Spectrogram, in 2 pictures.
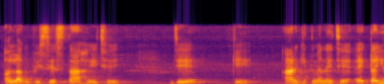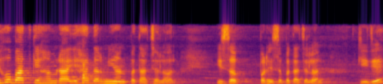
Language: Maithili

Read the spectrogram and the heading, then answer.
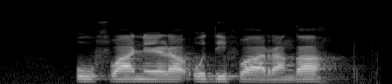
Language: Venda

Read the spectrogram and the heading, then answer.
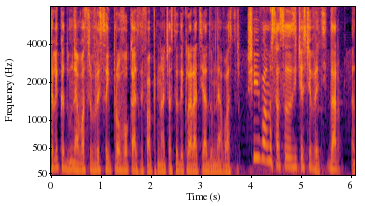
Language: Romanian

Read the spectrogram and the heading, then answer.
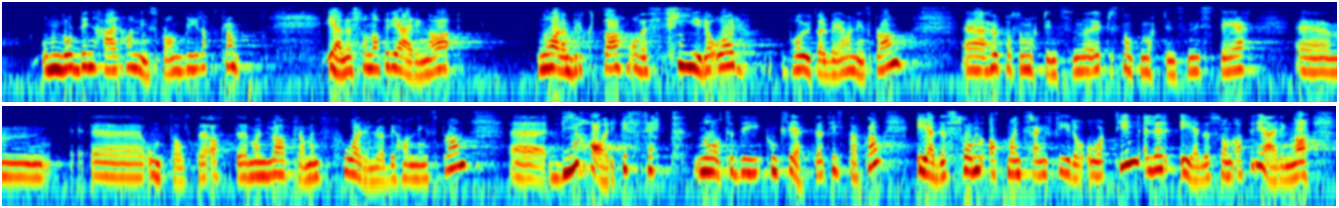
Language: Norwegian Bokmål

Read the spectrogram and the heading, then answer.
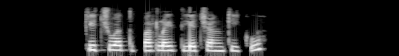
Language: Yanahuanca Pasco Quechua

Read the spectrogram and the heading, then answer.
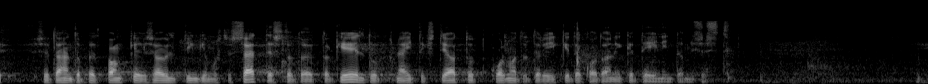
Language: Estonian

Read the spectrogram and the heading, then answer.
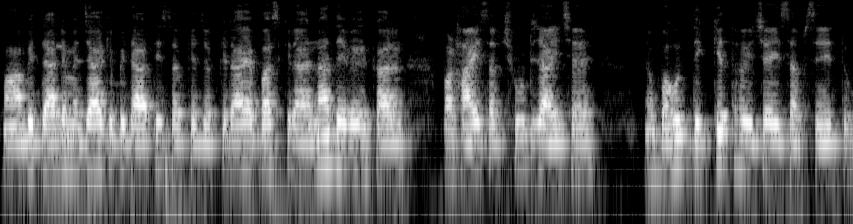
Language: Maithili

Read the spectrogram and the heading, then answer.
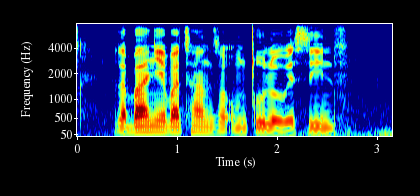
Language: Swati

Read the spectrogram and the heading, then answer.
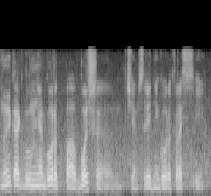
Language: Russian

